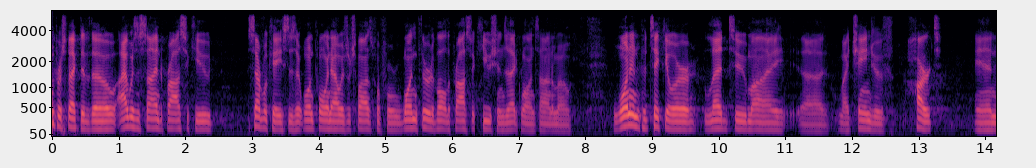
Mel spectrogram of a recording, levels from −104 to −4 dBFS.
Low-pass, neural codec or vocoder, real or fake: 5.4 kHz; codec, 16 kHz, 8 kbps, FreqCodec, larger model; fake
